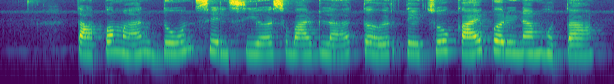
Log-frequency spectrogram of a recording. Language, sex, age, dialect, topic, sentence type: Marathi, female, 18-24, Southern Konkan, agriculture, question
